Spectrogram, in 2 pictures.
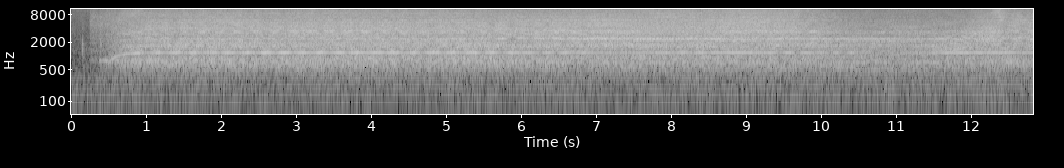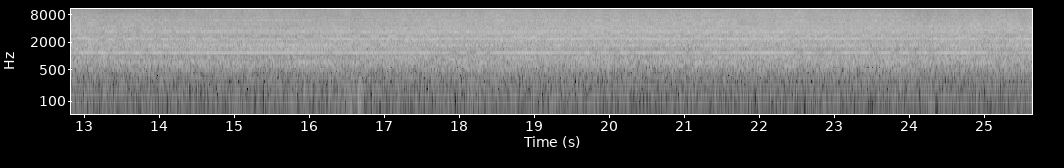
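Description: A hair dryer blows loud and steady at close range for the whole stretch, drying acrylic paint on a canvas with a constant whooshing hum and a thin motor whine.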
